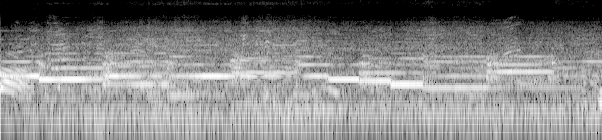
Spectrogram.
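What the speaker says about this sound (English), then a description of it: "I cannot believe there's another ice cream truck, but it's a different new ice cream truck." A second, different ice cream truck plays a looping chiming electronic melody, steady and loud, close by.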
